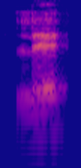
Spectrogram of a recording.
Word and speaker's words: les: So again, now we have les for them, pronounced les, but the S is popping up again, activated by the vowel of attendre, and that S between vowels sounds like a Z.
